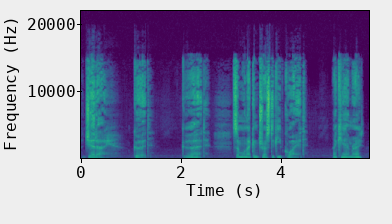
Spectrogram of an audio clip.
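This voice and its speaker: A furtive, paranoid spy from a video game. His voice is extremely deep and thick with rasp. He speaks in clipped, secretive phrases. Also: measured pace, heavily acted. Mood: secretive, urgent. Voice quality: very gravelly, raspy. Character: furtive paranoid male spy agent, conspiratorial.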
